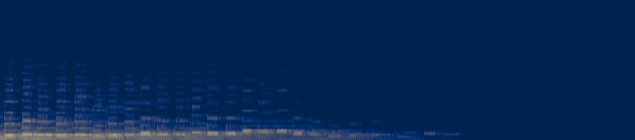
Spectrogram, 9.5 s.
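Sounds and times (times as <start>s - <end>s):
recorder playing: 0.0s - 6.4s.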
